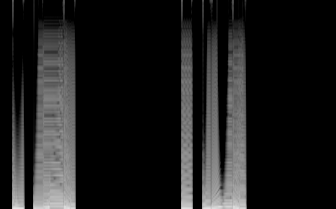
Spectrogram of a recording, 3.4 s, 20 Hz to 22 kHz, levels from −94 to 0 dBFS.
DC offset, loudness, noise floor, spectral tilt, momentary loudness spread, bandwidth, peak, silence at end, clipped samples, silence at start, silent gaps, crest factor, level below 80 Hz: under 0.1%; -19 LUFS; under -90 dBFS; -6 dB/octave; 6 LU; 17 kHz; -8 dBFS; 0.9 s; under 0.1%; 0.1 s; 0.23-0.33 s, 0.74-1.81 s, 1.91-2.02 s; 14 dB; -52 dBFS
